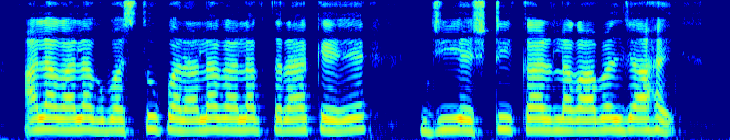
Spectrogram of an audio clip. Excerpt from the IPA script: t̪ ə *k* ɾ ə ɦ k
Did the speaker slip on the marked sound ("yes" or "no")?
yes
